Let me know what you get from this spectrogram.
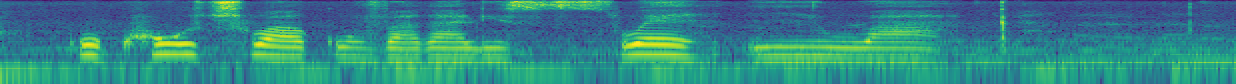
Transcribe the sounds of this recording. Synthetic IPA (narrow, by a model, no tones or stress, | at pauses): k̬ʼukʰut͡ʃʰwak̬ʼuvak̬aliswɛ | iwaːk̬ʼḁ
